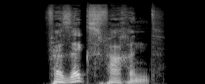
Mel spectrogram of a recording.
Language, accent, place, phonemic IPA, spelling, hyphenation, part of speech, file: German, Germany, Berlin, /fɛɐ̯ˈzɛksfaxənt/, versechsfachend, ver‧sechs‧fa‧chend, verb, De-versechsfachend.ogg
- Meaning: present participle of versechsfachen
